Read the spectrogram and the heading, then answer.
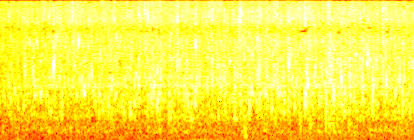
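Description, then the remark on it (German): A small brook high up in Mount Field National Park, Tasmania, babbles and trickles steadily, with a continuous bright splashing texture and little bursts of gurgling water throughout, no voices present. “Ja, das klingt nach einem Bächlein Richtig, das war ein kleines Bächlein ähm, ganz weit oben in, äh, in Tasmanien, im Mount Fields National Park.”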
